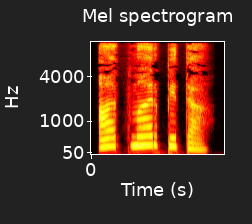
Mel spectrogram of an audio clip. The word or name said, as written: ಆತ್ಮಾರ್ಪಿತ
